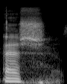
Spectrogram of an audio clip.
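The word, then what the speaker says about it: Æ: как буква и и потом произносится как Эш в имени произносится как Эш как Эш кечу и если вы не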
